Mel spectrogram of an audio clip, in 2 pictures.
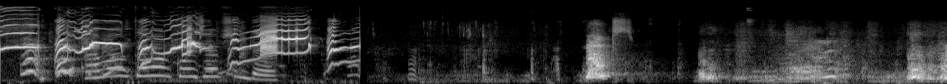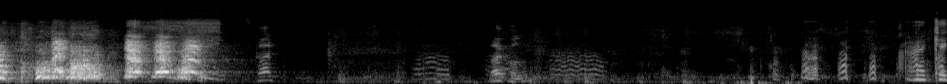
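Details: Husky puppy giving high, wavering harmonic whines and yelps over the first few seconds, followed by a stretch of people talking, rustling and softer noises.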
